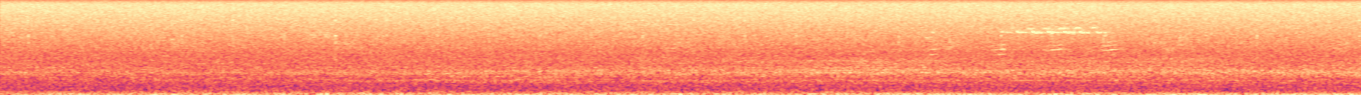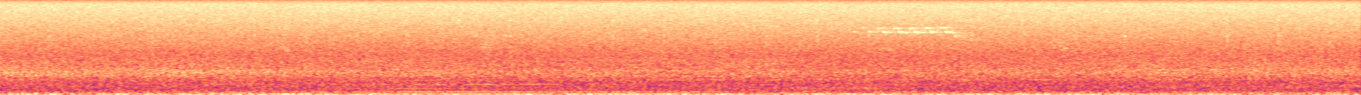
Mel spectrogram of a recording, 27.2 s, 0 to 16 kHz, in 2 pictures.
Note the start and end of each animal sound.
[9.15, 11.25] Red-breasted Nuthatch (Sitta canadensis)
[9.95, 11.20] Yellow-rumped Warbler (Setophaga coronata)
[22.14, 23.32] Yellow-rumped Warbler (Setophaga coronata)

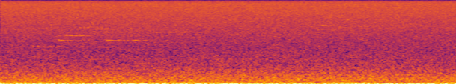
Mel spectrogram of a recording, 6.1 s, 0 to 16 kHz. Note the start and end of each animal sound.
[0.55, 2.12] Hermit Thrush (Catharus guttatus)

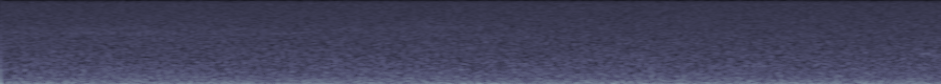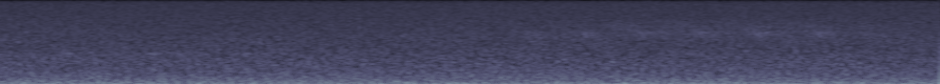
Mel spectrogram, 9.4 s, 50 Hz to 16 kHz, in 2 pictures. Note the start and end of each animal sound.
[7.07, 9.04] Ovenbird (Seiurus aurocapilla)

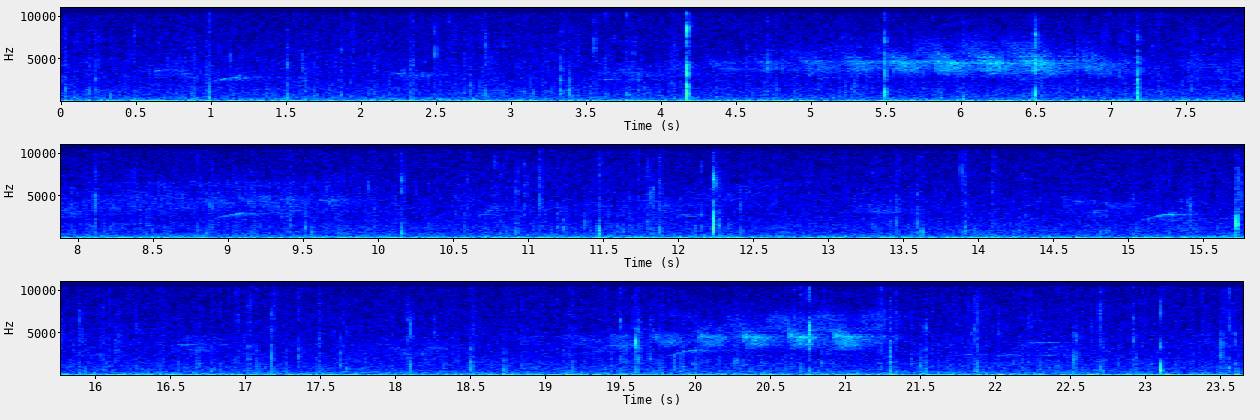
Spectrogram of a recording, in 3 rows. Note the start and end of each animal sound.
[0.00, 23.66] Red-eyed Vireo (Vireo olivaceus)
[0.83, 1.50] Great Crested Flycatcher (Myiarchus crinitus)
[4.05, 7.15] Ovenbird (Seiurus aurocapilla)
[7.49, 10.16] Ovenbird (Seiurus aurocapilla)
[8.78, 9.34] Great Crested Flycatcher (Myiarchus crinitus)
[11.58, 12.89] Black-throated Blue Warbler (Setophaga caerulescens)
[14.93, 15.56] Great Crested Flycatcher (Myiarchus crinitus)
[19.08, 21.35] Ovenbird (Seiurus aurocapilla)
[19.68, 20.14] Great Crested Flycatcher (Myiarchus crinitus)
[20.33, 23.66] Ruffed Grouse (Bonasa umbellus)
[21.50, 22.66] Tufted Titmouse (Baeolophus bicolor)

